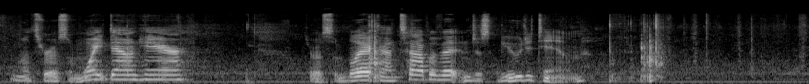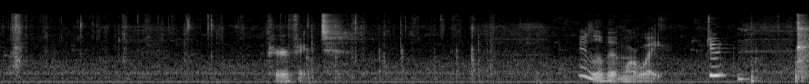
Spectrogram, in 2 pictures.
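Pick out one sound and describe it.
A palette knife scrapes and dabs paint on a metal palette.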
